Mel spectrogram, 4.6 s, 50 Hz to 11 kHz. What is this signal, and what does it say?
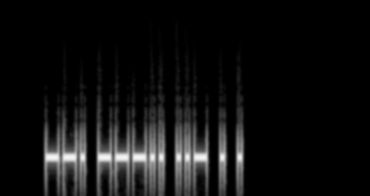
Morse code, heard as a keyed tone, about 23 wpm, 700 Hz. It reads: G8UEE
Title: DXCC-100 Call Signs - 5 Characters - Repeated 3x - 22wpm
